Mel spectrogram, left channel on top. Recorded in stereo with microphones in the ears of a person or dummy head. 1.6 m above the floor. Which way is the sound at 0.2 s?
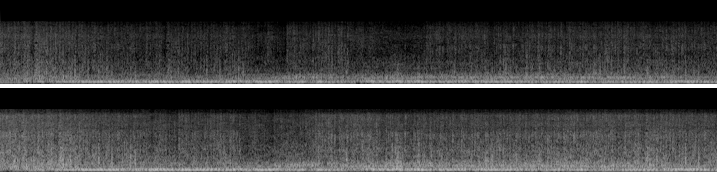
60° right (ahead or behind).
